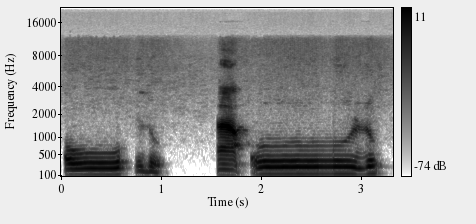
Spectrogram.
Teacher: آئین تھوڑا سا منہ گول کر کے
